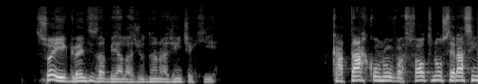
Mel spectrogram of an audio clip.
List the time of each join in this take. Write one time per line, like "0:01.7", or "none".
none

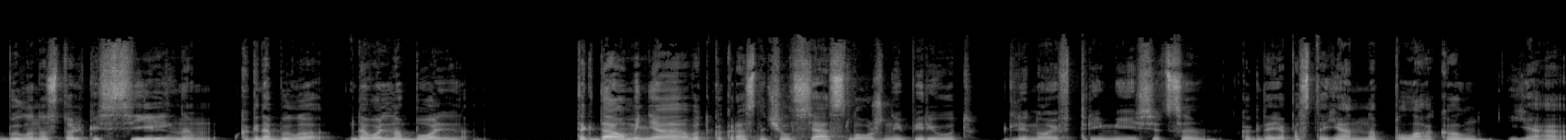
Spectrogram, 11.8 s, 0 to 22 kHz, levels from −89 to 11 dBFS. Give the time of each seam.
none

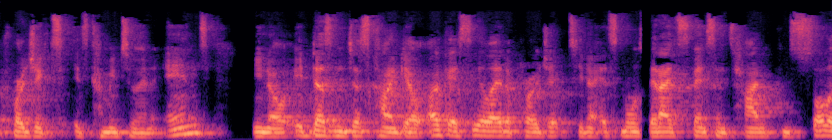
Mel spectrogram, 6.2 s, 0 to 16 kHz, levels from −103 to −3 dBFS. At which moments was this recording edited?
0:04.8

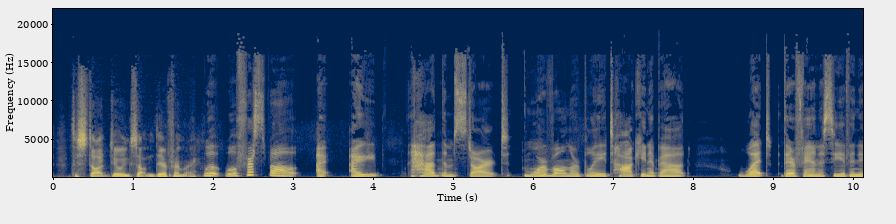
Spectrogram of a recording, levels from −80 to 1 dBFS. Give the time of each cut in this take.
none

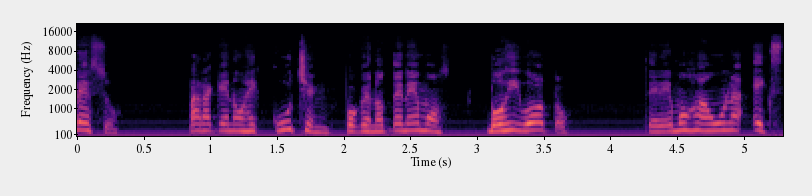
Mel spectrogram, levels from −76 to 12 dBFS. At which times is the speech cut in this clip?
none

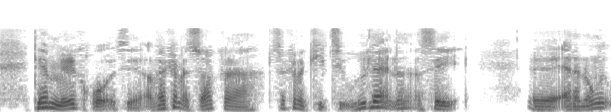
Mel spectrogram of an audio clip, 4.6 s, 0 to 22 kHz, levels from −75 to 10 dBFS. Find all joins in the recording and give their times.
0:02.0

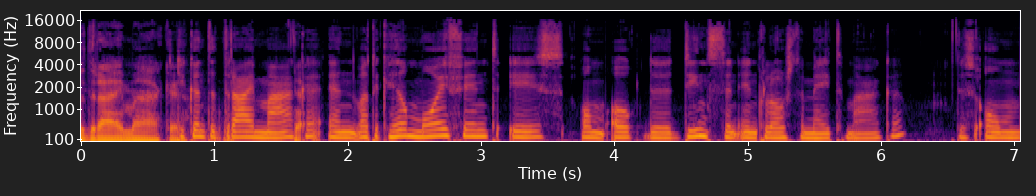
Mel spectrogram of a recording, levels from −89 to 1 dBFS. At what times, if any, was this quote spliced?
0:03.7
0:04.2
0:05.1

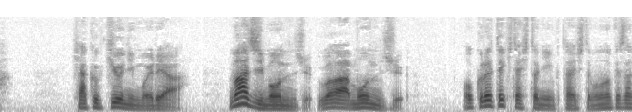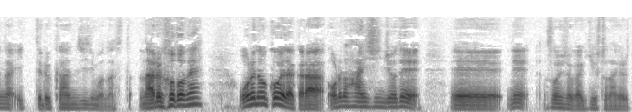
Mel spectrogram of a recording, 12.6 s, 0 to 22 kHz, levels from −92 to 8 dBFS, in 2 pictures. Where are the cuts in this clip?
none

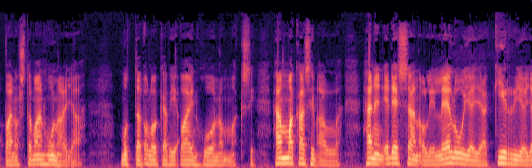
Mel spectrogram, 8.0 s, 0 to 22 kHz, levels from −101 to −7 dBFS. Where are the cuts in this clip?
0:02.1
0:02.7
0:04.7

